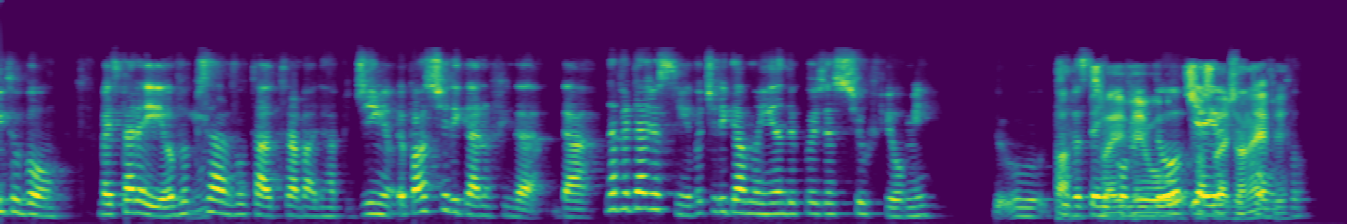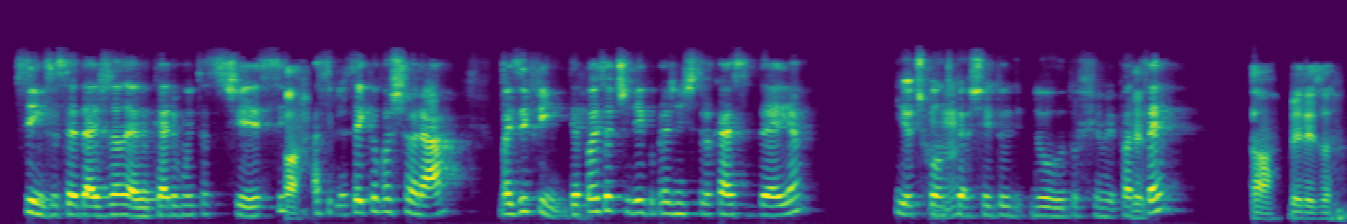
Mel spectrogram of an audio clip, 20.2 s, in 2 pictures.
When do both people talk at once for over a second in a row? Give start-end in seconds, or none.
7.9-9.7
